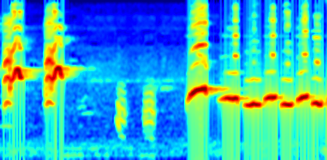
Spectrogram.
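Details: White-rumped shama song in the full fill style, used as a master recording so untrained birds start singing: two high whistled notes, two soft low chips, then a run of clear whistled notes repeated about three times a second.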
